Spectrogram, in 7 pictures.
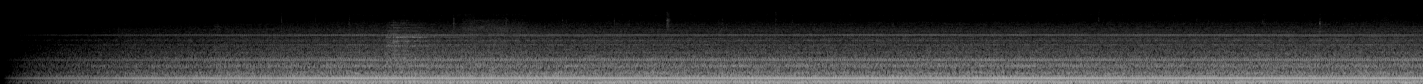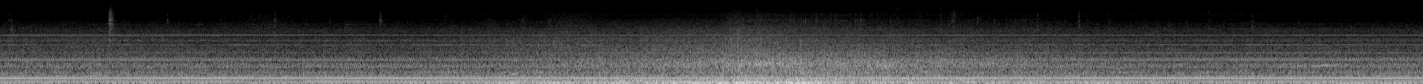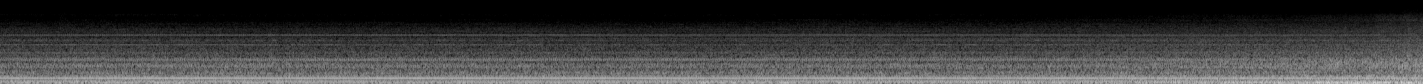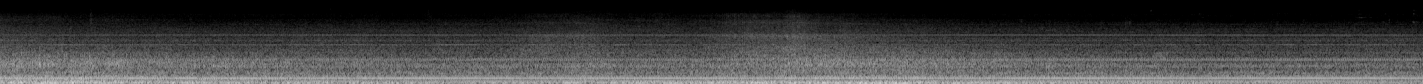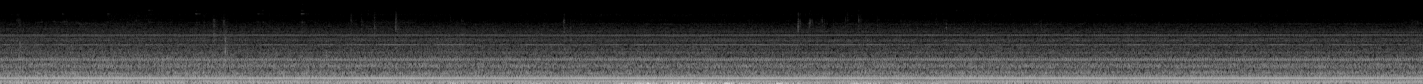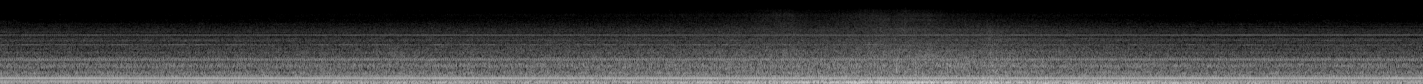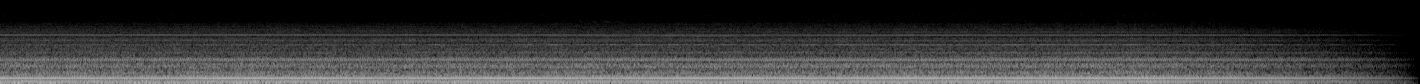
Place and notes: the city, the country & me: march 17, 2009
